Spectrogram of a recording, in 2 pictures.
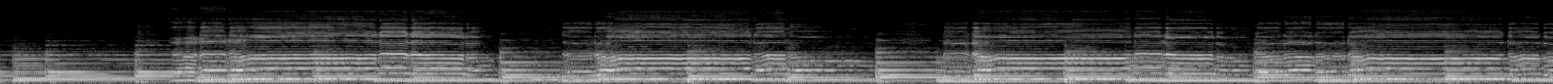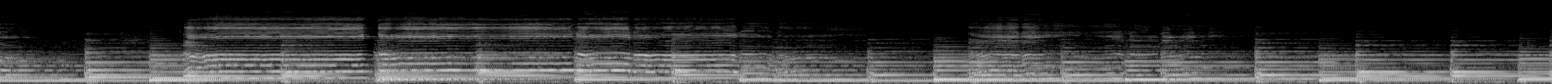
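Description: Electric keyboard with a piano sound playing an instrumental break in a slow song: steady chords that change every second or two, with a melody line above them.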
